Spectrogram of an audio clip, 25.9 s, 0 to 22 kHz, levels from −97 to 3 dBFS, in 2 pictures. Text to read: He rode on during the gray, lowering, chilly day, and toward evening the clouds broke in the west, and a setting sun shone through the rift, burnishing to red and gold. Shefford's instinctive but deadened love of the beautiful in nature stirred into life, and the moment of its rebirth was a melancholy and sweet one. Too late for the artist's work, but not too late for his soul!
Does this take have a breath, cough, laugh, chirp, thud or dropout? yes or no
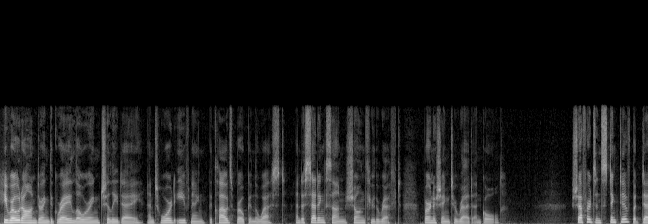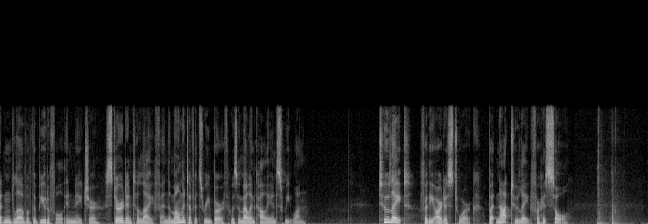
yes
